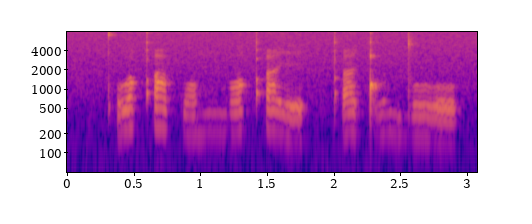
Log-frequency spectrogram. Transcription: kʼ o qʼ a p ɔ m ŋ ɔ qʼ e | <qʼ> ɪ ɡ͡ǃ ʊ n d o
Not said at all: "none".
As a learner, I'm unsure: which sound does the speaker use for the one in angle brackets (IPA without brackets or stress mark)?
qʼ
